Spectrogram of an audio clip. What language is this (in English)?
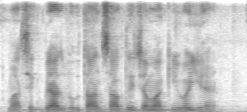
Maithili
